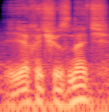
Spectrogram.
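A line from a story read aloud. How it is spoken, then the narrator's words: Tense voice. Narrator (Russian): сказал я напряженным голосом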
